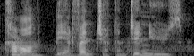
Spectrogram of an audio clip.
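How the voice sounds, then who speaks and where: A woman reading the part of a kind, patient mother in a children's story, warm, courteous and reassuring. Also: fairly low pitch, fairly even intonation, fairly quick, a little hiss or hum, natural voice. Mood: polite, upbeat. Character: kind, brightly polite mother, patient and determined.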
